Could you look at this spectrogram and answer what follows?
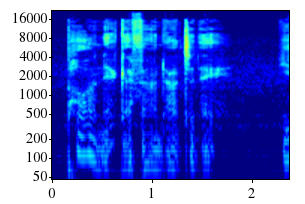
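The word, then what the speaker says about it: Palahniuk: pal paulineck i actually thought that it was polyneic or poloniac but apparently it's pronounced polynic i found out today he said it himself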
